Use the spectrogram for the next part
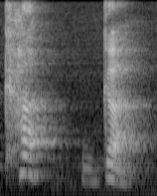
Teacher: the velar plosives that are made at the back of the mouth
